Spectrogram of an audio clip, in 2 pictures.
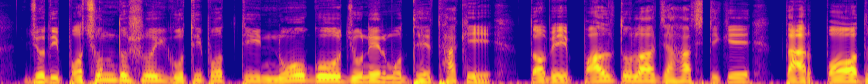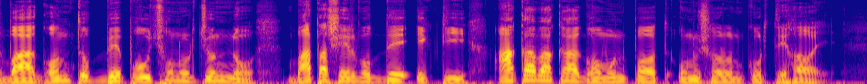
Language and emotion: Bengali, neutral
